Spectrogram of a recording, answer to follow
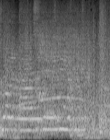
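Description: A rock band playing live, loud, with held notes over the band's steady sound.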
